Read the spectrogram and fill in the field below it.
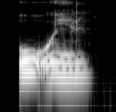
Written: ol

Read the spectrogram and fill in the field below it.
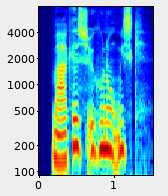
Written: markedsøkonomisk

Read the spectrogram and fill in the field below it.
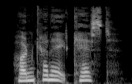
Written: håndgranatkast

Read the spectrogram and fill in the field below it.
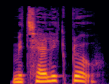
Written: metallic

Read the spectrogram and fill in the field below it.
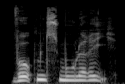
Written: våbensmugleri

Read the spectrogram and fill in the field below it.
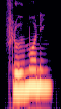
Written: FLODMUNDINGEN

